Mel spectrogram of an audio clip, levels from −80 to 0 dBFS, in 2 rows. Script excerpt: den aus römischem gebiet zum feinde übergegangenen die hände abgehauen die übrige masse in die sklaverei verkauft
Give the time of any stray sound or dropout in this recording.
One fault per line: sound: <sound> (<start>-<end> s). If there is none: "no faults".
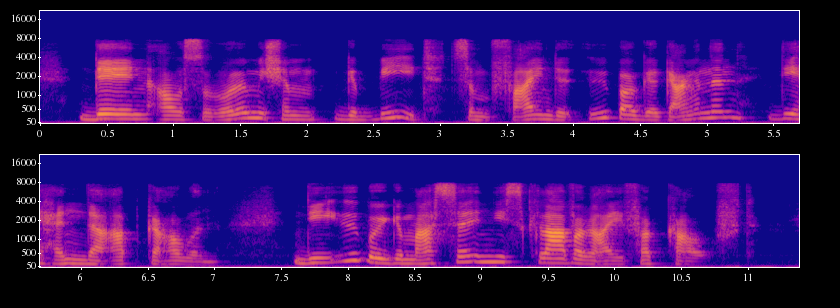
no faults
